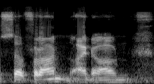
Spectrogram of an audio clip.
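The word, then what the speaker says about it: Safran: उसका भी बड़ा इम्पोर्टेंट रोल है, क्योंकि जो एमैनुअल मैक्रोन है उसने ग्रीन सिग्नल दे दिया है सैफरान को। सैफरान ऑब्वियसली इसकी एग्जैक्ट प्रोनाउंसिएशन यही होगी सैफरान, कि वो जॉइंटली जो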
